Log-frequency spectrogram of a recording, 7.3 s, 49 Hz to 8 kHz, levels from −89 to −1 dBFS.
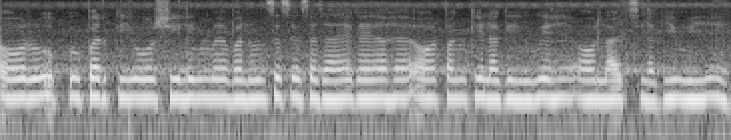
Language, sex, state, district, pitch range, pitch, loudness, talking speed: Hindi, female, Delhi, New Delhi, 215-225 Hz, 220 Hz, -15 LUFS, 170 wpm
